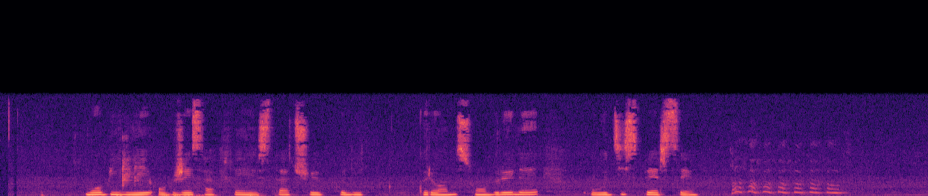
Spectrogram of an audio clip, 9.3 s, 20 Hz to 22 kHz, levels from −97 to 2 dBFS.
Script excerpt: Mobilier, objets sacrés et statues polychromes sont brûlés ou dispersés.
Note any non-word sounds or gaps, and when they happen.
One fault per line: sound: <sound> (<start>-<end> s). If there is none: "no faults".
sound: laugh (7.3-8.5 s)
